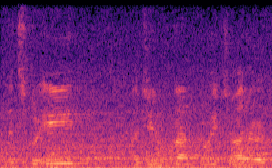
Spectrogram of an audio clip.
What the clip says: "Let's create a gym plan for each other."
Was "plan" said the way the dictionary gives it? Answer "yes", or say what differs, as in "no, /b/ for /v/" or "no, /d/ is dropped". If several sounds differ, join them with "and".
no, /l/ is dropped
